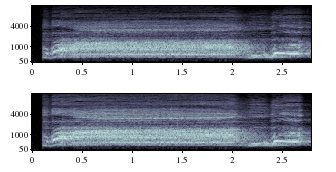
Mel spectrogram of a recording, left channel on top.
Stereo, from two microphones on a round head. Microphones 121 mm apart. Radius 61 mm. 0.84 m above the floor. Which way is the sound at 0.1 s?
65° right (ahead or behind).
